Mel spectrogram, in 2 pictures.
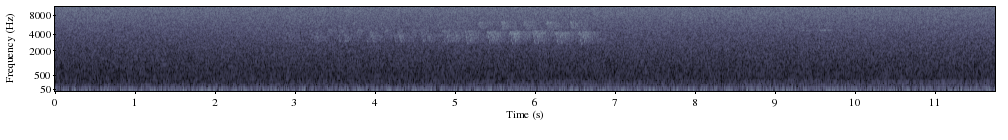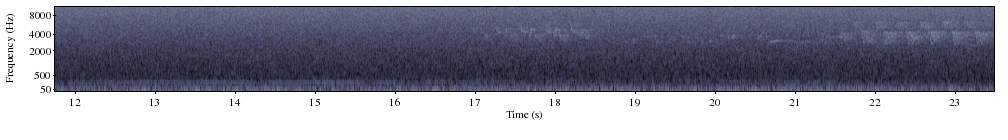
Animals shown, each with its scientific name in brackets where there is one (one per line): Black-throated Green Warbler (Setophaga virens)
Purple Finch (Haemorhous purpureus)
Ovenbird (Seiurus aurocapilla)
